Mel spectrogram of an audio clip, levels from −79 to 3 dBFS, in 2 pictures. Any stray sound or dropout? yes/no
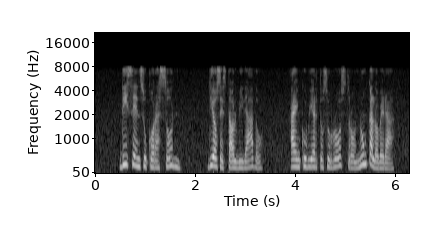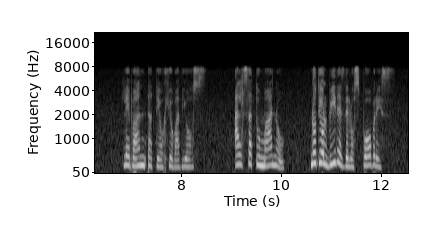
no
